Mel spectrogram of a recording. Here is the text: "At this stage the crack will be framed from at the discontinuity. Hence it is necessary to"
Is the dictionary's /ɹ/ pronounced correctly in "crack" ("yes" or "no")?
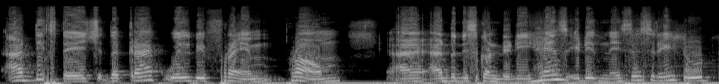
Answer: yes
